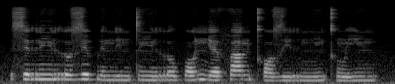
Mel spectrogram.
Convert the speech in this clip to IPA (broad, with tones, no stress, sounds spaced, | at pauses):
s ɪ˦ r ĩ˦ r ʊ˦ z ɪ˦ b ɪ˨ n i˨ n t ĩ˨ r o˨ p ɔ˨˦ ɲ ɛ˨ f a˦ n kʰ ɔ˨ z i˨ r ŋ ĩ˨˦ kʰ ũ˨ j ĩ˦ m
